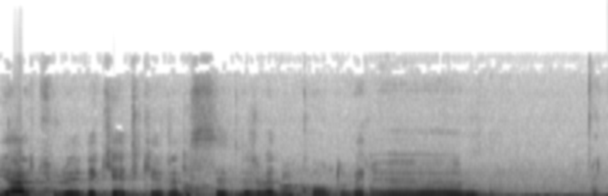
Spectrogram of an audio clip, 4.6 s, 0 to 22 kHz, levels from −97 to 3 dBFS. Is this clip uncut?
no; 3 cuts; at 1.4 s, 2.1 s, 2.7 s

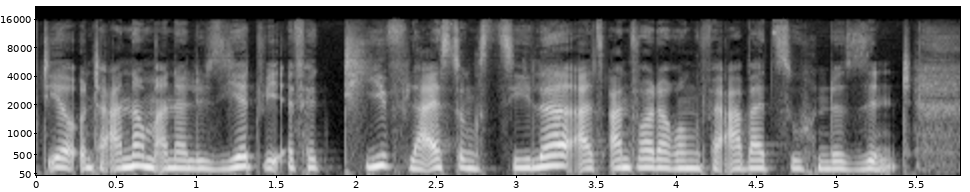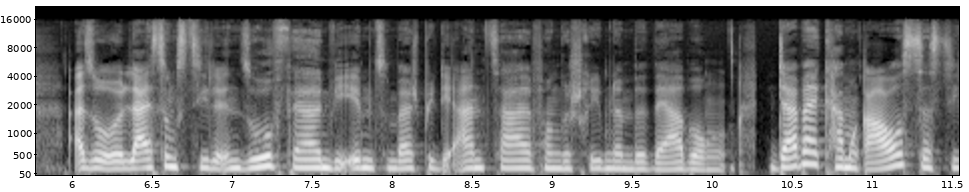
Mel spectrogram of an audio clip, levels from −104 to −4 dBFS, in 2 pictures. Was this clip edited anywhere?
yes; 1 cut; at 10.3 s

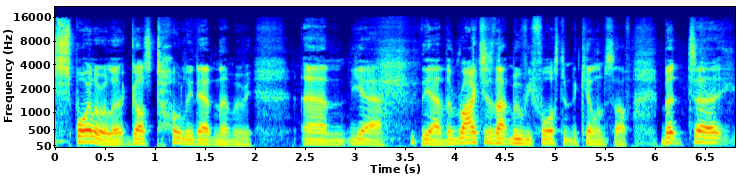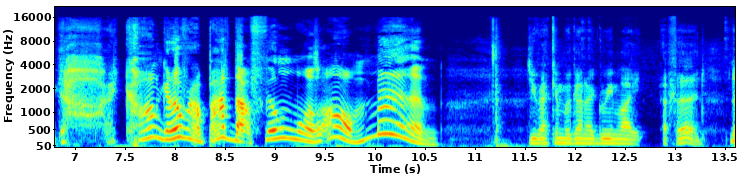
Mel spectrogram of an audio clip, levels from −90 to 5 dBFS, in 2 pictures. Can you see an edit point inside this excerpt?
no; 0 cuts

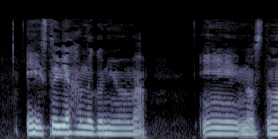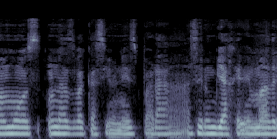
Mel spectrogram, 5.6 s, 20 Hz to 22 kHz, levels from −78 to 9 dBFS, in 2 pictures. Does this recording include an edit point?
no; 0 cuts

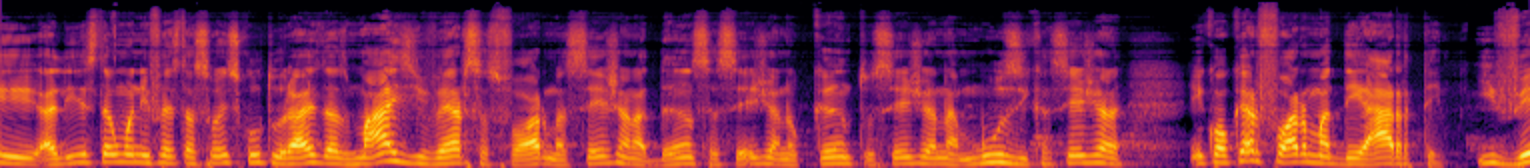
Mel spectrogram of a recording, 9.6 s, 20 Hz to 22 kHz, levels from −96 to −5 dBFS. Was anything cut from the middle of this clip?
no; 0 cuts

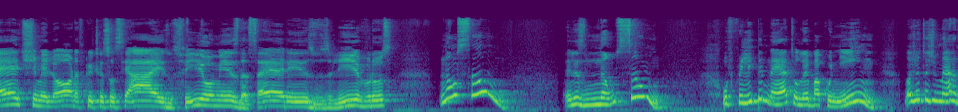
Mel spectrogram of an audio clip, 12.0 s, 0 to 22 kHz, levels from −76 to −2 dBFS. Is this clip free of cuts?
yes; 0 cuts

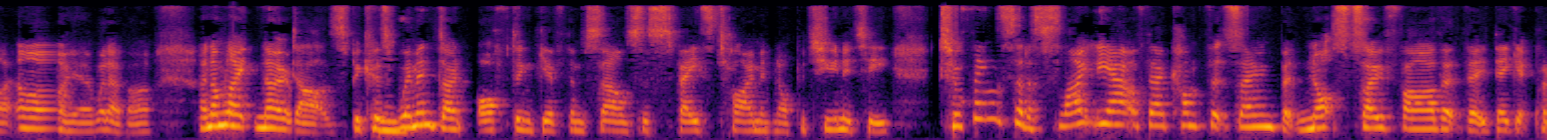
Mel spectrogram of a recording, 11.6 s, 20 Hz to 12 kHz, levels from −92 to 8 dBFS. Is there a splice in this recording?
yes; 2 cuts; at 2.2 s, 7.2 s

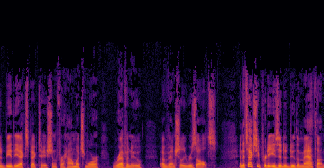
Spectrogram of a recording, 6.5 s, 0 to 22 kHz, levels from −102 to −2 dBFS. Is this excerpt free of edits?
yes; 0 cuts

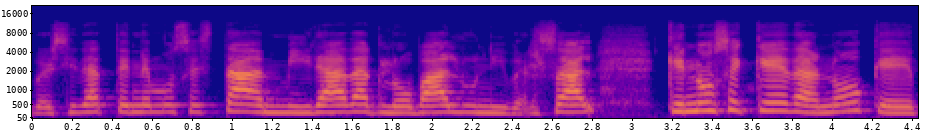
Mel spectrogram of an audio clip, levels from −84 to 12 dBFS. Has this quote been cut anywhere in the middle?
no; 0 cuts

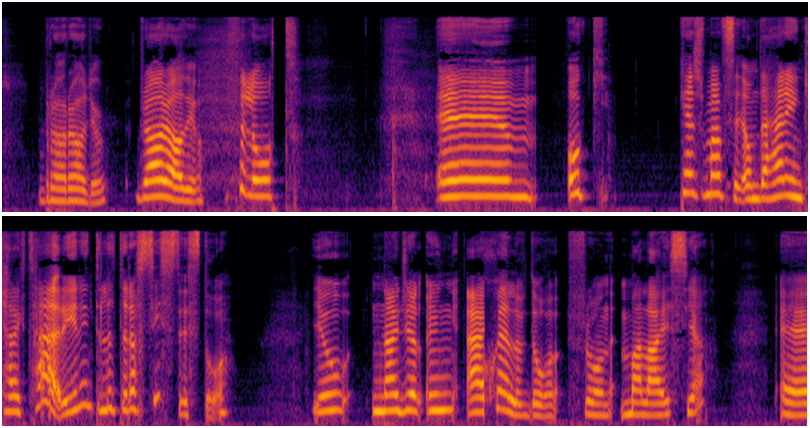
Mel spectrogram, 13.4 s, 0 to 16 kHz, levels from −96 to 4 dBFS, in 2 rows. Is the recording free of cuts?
no; 5 cuts; at 5.6 s, 6.0 s, 9.7 s, 10.7 s, 11.4 s

